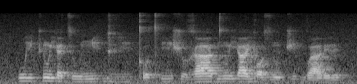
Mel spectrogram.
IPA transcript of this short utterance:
wi˦t͡ʃũ˦ jɛ˨t͡suː˨ ɲiː˦ɡɪ˨ ɣiː˨kʼo˨tʰiː˦ʃʊ˨ ɣaː˦dũ˦ ja˦jɔ˨ zũ˨t͡ʃi˦˨ɡʷaː˨ ɾɪ˦

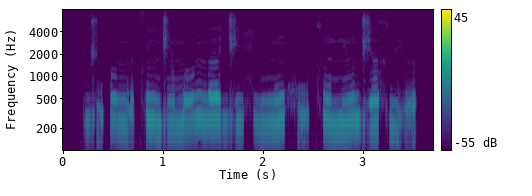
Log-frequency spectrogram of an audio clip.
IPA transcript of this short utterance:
d͡ʒṵʔɤŋə̰t͡sĩ d͡ʒə̃mɤ ŋɜ d͡ʒixiŋũ xṵ t͡sũmʲũ d͡ʒɜx vʲə̰

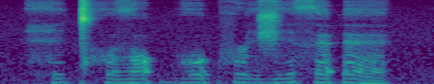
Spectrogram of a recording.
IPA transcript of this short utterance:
hiǀʰʊðɔʔ bʱoʔ fɹiʒi θɛʔ ɾɛ

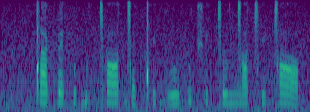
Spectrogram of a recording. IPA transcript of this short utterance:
ǃa k͡pɛk͡pɘɡ͡bɯǀʰɑ ɡ͡ǀɛǃʰyɡʱu fut͡ʃʰyǀɯ ŋ͡ǀɑǀʰyǀɑ

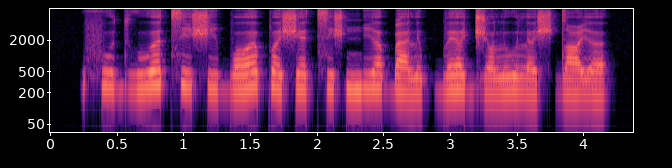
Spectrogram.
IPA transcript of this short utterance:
fudʱuɐ̯ t͡siʃibɔɐ̯ pɐʃɛt͡siʃŋiɐ̯ ɓalɨpbɛɐ̯ d͡ʒɔlu lɐʃdˤiɐ̯

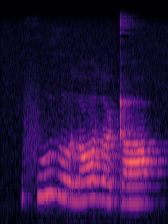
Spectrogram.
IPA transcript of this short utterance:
fuðo lɔlɔʈɒ

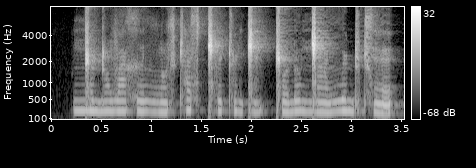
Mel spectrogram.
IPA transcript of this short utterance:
ŋ͡ǁoɳɖɔ̃vaxɘ lːɔ̃sʈʰasǁʰɘ ʈʰəɳɡ͡ǁɛ̃ʈǁoɳ ɾɵŋ͡ǁãlːɯɳ ɖʊɖsɛ̃

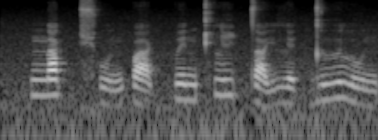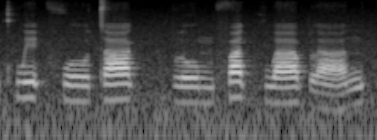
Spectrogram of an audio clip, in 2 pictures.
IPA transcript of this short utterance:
na˦˥k̚t͡ɕʰu˩˦npaː˨˩k̚ pe˧nkʰli˦˥ʔta˩˦jle˨˩k̚ dɯː˦˥lu˨˩nkʰwe˦˥ʔ foː˧ta˦˥k̚ | ploː˧mfa˥˩t̚kwaː˦˥pla˩˦n

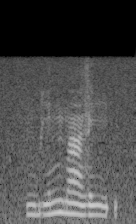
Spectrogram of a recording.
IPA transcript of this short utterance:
mbinmbãː ziːʔ

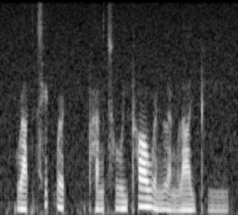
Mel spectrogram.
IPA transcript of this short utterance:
kʷaː˨k̚t͡sʰɪ˥k̚wɵ˧t̚ | pʰɐ˨˥ŋt͡sʰuː˧jpʰɔː˥wɵ˨˧n lɐ˨ŋlaː˧j pʰiː˨

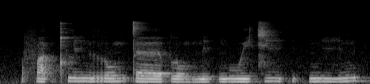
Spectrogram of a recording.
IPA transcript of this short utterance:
fa˨˩k̚pʰli˧n ro˦˥mtɛː˧ plo˨˩mni˨˩t̚ŋuː˧jt͡ɕi˥˩ʔ | ŋi˩˦n

